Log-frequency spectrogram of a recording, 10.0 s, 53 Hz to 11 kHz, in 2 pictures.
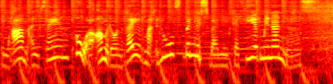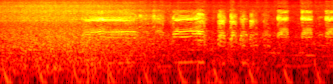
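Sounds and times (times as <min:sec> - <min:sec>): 
speech: 0:00.0 - 0:04.8
flowing river water: 0:04.4 - 0:09.9
geese honking: 0:06.2 - 0:09.9.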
